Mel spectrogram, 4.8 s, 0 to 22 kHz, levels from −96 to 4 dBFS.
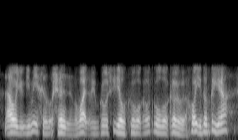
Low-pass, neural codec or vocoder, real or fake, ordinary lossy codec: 3.6 kHz; codec, 16 kHz in and 24 kHz out, 0.4 kbps, LongCat-Audio-Codec, four codebook decoder; fake; Opus, 32 kbps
